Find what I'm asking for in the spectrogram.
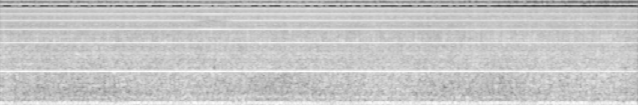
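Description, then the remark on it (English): A steady, loud boat motor drones continuously as the boat heads toward an anchorage off Rodriguez Key for the evening. A constant high-pitched whine rides over the low rumble and wash of noise. No one speaks. “Not only that, but the engine whine is still with me.”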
